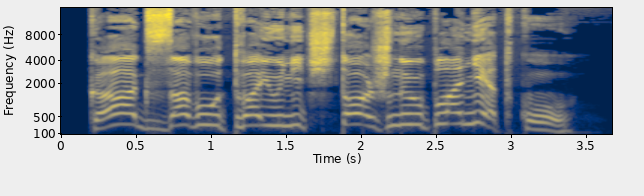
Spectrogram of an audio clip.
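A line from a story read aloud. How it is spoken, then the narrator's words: Shouting. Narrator (Russian): закричал адмирал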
